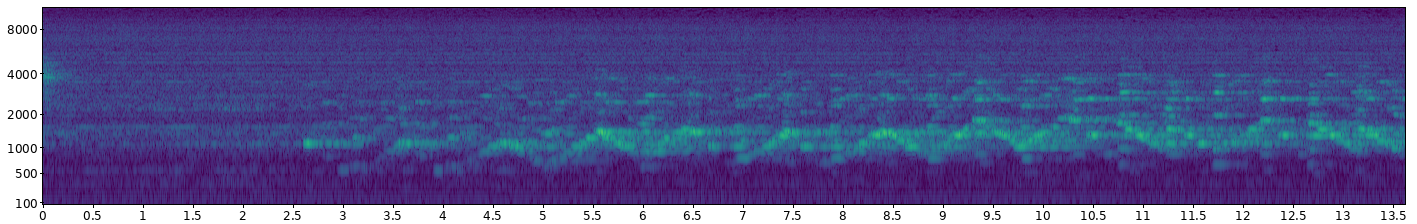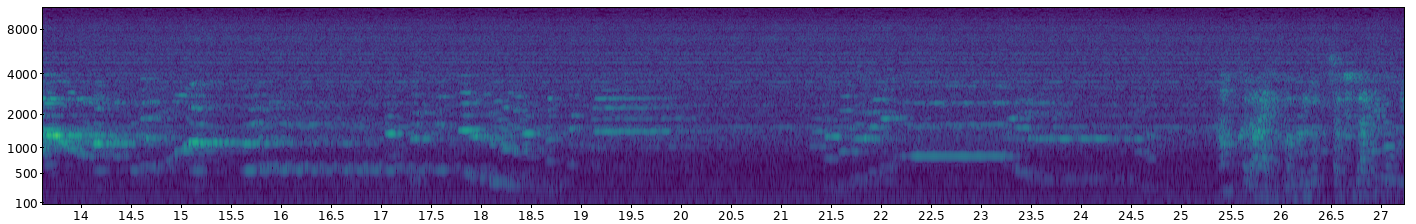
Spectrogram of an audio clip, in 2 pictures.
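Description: Music from an animated film's 16mm soundtrack: quick runs of notes sweeping up and down, starting about three seconds in and thinning out after about fifteen seconds to a few sparse held notes, over a steady low hum.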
